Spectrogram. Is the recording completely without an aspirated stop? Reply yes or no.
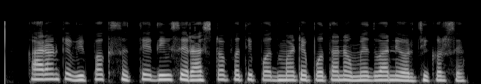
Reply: yes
